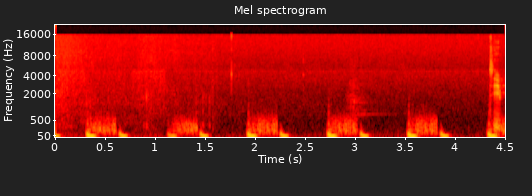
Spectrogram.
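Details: Regular heartbeat about 75 a minute with a rushing sound between beats: a mitral murmur, heard during an accentuation manoeuvre with the patient turned onto the left side.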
